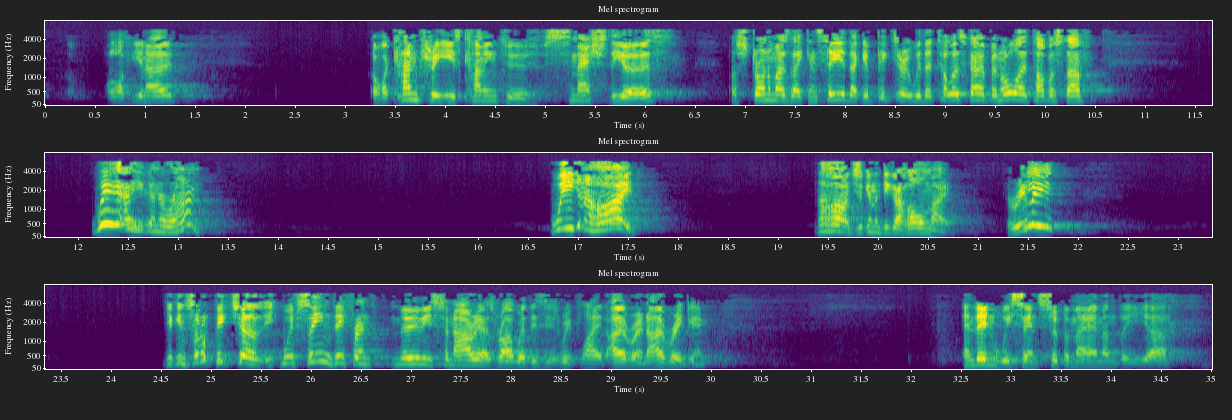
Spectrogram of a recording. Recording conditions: large echoing room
